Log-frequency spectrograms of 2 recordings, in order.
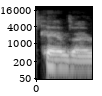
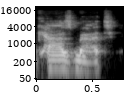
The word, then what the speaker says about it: Khamzat: He's like, first off, he said the guy's name wrong. It's Khamzat, right? And he called him Kazmat or something, and the guy's like, "I don't even know who that is."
